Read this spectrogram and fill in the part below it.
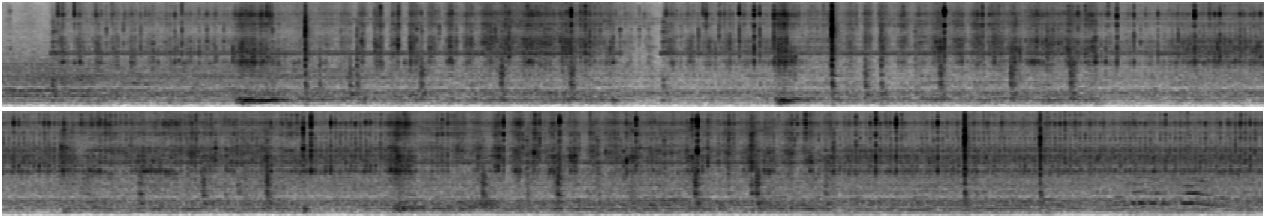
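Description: A fine metal tool scrapes and ticks against metal up close.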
